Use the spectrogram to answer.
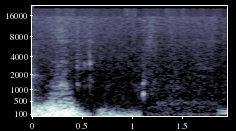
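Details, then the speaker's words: Snoring from a sleeping pet dog heard in the background of a conversation: one low, rumbling breath sound that fades into quiet. "so apologies for the snoring that is Ruby be all right so we're just going to keep going hopefully the the dog snoring is just Ambiance"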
